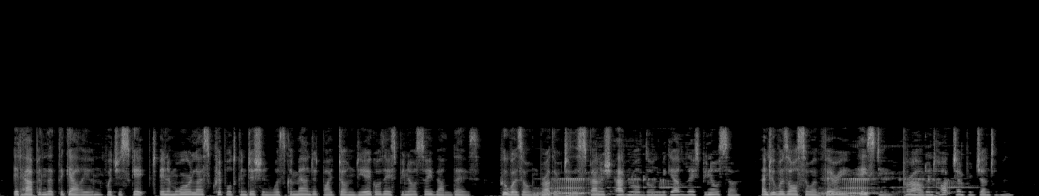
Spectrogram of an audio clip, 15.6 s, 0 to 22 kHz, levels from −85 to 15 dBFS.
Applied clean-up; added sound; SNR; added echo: classical method Wiener filter.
